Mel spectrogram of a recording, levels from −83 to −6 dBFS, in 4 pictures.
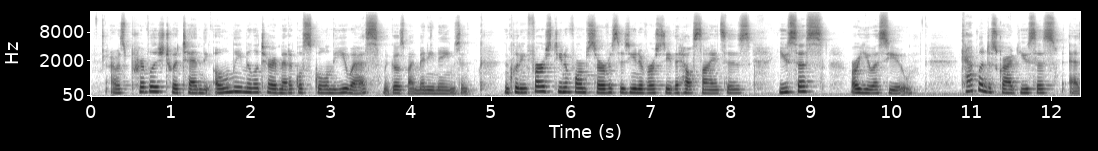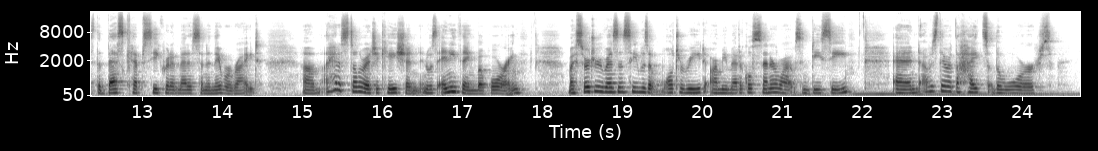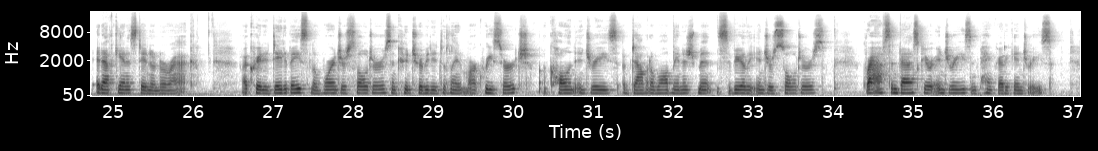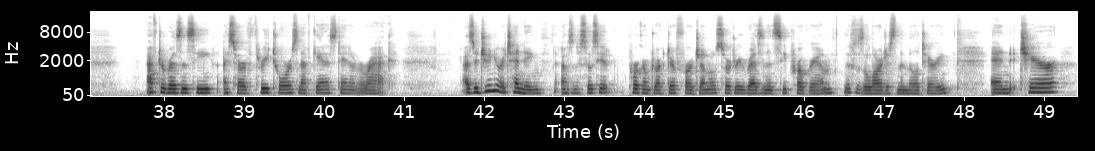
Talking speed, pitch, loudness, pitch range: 180 wpm, 165 Hz, -28 LUFS, 155-180 Hz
